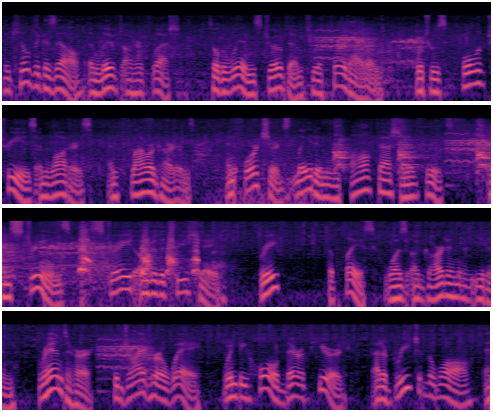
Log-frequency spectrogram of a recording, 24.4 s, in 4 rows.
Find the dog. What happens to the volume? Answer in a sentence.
The volume of the dog goes up.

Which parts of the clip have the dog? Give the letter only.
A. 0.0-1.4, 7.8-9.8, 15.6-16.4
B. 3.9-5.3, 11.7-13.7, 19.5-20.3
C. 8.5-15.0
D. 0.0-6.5
C.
